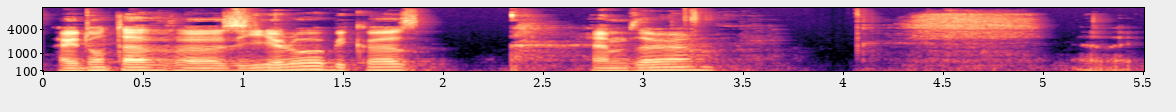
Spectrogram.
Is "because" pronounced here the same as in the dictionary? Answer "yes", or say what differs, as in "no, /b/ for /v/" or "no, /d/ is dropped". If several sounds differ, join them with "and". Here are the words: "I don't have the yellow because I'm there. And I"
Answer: yes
